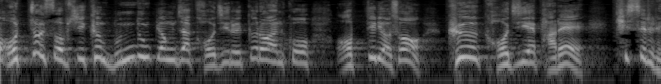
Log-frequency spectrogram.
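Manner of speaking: usual speaking voice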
